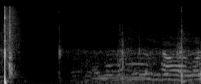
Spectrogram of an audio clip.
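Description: A single sharp crack at the very start, cut off into a brief dead silence, then voices talking.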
